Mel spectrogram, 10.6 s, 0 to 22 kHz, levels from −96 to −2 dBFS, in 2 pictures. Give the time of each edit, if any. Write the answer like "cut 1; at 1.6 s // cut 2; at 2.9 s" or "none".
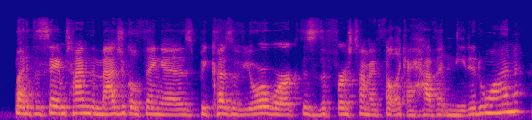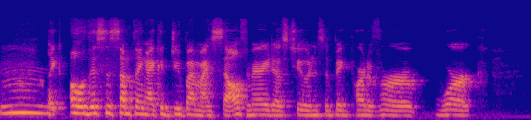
cut 1; at 7.8 s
